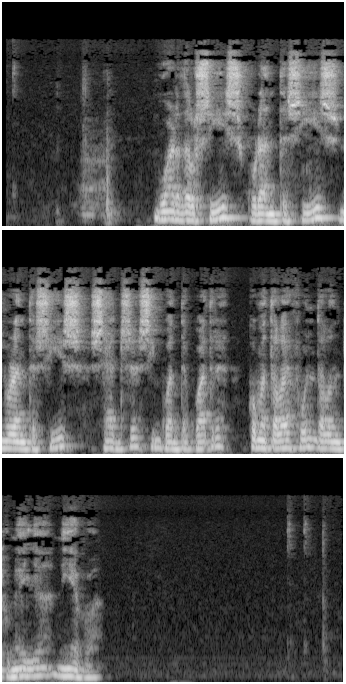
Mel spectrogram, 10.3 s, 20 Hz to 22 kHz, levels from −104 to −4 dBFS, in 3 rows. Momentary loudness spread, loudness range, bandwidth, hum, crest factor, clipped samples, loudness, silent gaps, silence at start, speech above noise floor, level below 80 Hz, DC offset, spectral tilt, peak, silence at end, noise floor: 13 LU; 11 LU; 11.5 kHz; none; 20 dB; under 0.1%; -20 LUFS; none; 0.8 s; 47 dB; -58 dBFS; under 0.1%; -3 dB/octave; -2 dBFS; 2.45 s; -68 dBFS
